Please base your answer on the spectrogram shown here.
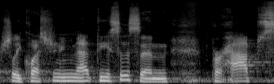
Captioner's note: none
